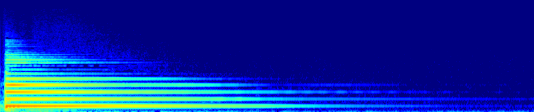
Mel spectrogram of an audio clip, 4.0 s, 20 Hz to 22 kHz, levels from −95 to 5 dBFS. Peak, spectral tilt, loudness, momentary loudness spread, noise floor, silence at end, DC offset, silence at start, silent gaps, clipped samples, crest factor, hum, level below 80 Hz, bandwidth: -10 dBFS; -8.5 dB/octave; -27 LUFS; 23 LU; -69 dBFS; 2.05 s; under 0.1%; 0 s; none; under 0.1%; 18 dB; none; -64 dBFS; 5 kHz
